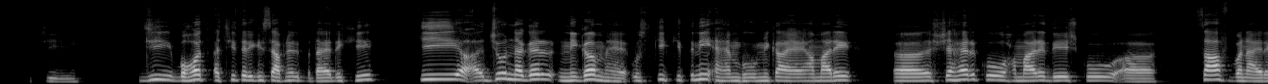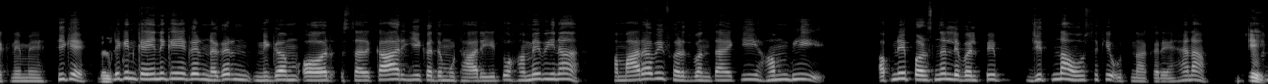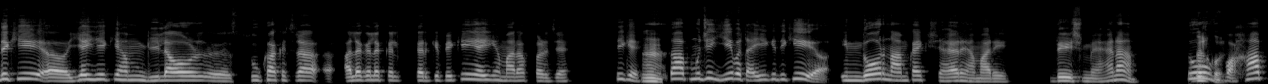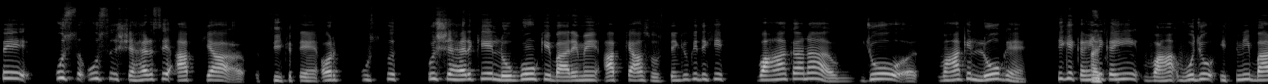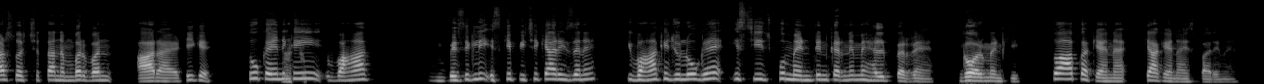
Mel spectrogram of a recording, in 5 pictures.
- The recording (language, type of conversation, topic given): Hindi, podcast, कम कचरा बनाने से रोज़मर्रा की ज़िंदगी में क्या बदलाव आएंगे?
- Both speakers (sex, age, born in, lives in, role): male, 20-24, India, India, host; male, 25-29, India, India, guest
- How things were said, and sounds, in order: in English: "पर्सनल लेवल"; in English: "वन"; in English: "बेसिकली"; in English: "रीज़न"; in English: "मेंटेन"; in English: "हेल्प"; in English: "गवर्नमेंट"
